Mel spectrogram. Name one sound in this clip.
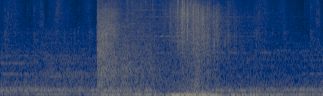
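A rushing whoosh sweeps past quickly.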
